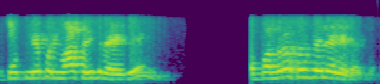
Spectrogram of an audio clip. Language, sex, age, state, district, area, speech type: Hindi, male, 45-60, Uttar Pradesh, Varanasi, urban, conversation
